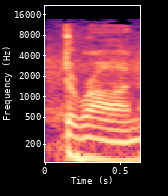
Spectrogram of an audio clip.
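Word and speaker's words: Deron: Duran, as some may say.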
